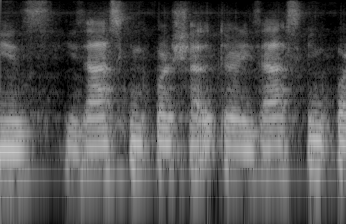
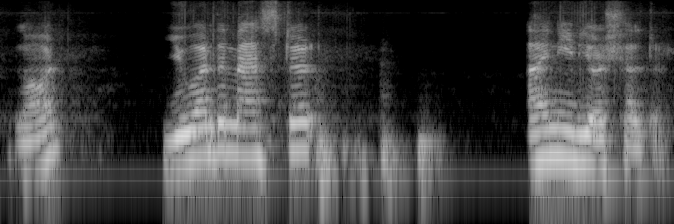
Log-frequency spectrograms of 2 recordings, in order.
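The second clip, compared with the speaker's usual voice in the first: loud, higher pleading to a master; raised, earnest servant's plea; humble plea; 5 semitones higher, 7 dB louder than usual. Acted. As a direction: cry out to the Lord for shelter. Servant devotee begging the Lord.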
